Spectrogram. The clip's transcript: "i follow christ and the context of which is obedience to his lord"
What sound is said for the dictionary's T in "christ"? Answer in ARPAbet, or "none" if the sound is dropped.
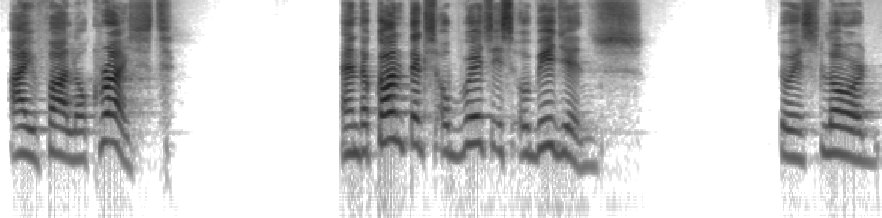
T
